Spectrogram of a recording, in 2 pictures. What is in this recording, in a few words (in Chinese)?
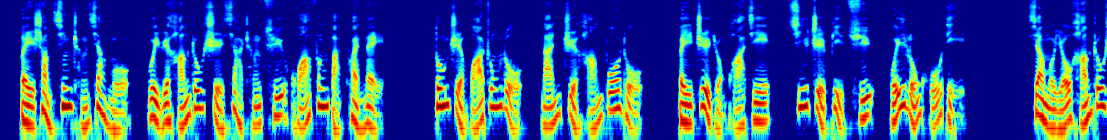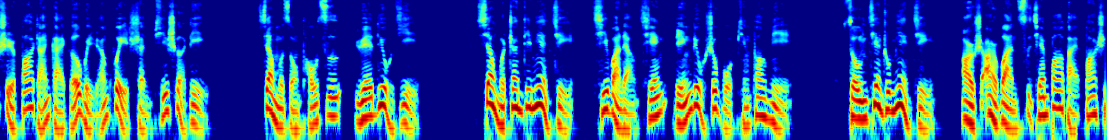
男声 工程简介; 国语男声配音; 经济录音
